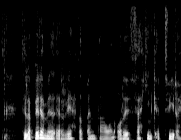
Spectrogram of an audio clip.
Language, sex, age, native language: Icelandic, male, 30-39, Icelandic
